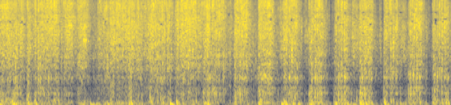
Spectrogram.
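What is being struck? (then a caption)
Plastic bubble wrap sheet. Long nails scratch rapidly across the bubbles of a clear plastic bubble wrap sheet held up in the air. The result is a dense, bright, continuous crackling with some low rumble, rising and dipping in loudness in quick, uneven bursts.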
